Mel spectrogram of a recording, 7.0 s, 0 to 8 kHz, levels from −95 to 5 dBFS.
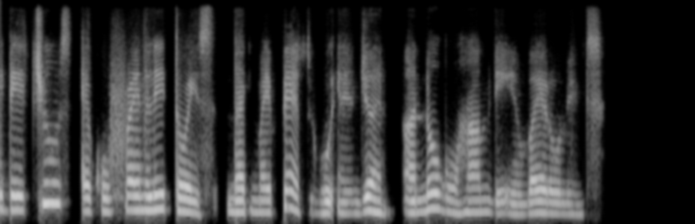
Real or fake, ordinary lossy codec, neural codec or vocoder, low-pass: fake; none; codec, 16 kHz, 1 kbps, X-Codec, HuBERT features, trained on general audio; 7.2 kHz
